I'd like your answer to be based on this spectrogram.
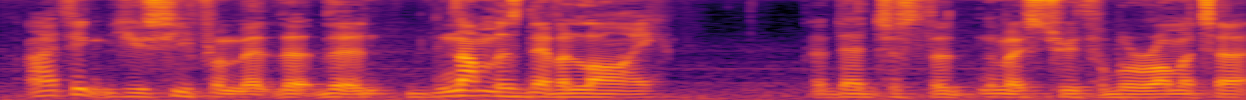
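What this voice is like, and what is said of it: Noticeable regional accent. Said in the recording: “it's obvious from your accent where you're from”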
